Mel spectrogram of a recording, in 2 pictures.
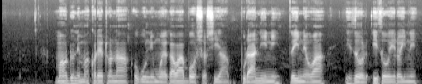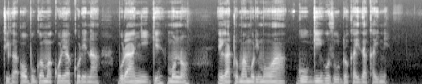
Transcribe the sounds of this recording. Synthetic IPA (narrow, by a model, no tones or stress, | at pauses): maodonemakɔɾɛtwanaoɣunimwɛɣawaβɔʃɔ̰ɕiabuɾaniniðeinewa | iðoeɾɔinetiɣa̰ʔɔβuɡɔmakoɾeakoɾenaβuɾaɲiɡemonɔeɣatomamoɾimɔwaɣuːɡiɣoðuːdokaiðakaine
